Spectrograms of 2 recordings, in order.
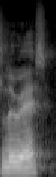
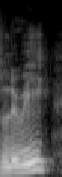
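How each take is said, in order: First: The final S is pronounced. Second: The final S is silent. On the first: The speaker calls it right. "Apparently you do pronounce the S" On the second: The speaker calls it wrong. "Google said it was Louis"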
